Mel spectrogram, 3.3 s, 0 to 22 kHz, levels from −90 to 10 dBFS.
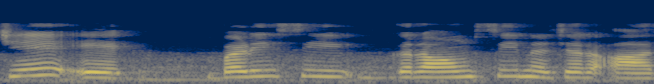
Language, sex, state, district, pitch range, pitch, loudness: Hindi, female, Punjab, Pathankot, 240-285 Hz, 255 Hz, -18 LUFS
